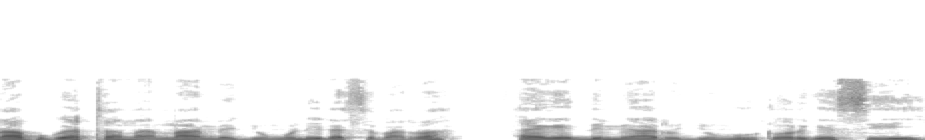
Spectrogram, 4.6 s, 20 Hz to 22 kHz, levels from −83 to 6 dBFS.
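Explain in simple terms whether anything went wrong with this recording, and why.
From start to end, the speech sounds dull and smeared with a fizzy, warbling edge: AAC compression, likely set too low, discarding fine detail to save space.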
